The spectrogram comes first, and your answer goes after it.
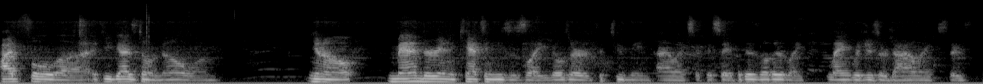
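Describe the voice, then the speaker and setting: A man's lively intonation at a fairly quick pace, with audible room echo. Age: 20s. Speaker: podcast guest, content creator. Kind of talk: casual chat. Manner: animated, many fillers.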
